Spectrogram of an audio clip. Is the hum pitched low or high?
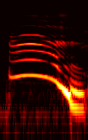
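high. The hum is at a noticeably higher pitch.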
